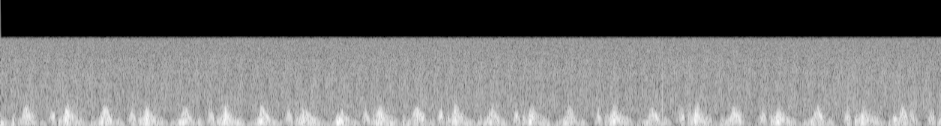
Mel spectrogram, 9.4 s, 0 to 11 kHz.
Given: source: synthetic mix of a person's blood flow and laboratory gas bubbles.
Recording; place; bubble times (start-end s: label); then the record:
Doppler ultrasound of blood flow; precordium
8.91-9.01 s: bubbles
9.09-9.18 s: bubbles
From the record:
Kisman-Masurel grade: 111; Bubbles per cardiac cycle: 1 to 2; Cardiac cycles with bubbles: 1 to 10%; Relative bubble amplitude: barely perceptible (0.100 to 0.250); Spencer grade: 1 (occasional bubble signal discernible with the cardiac motion signal, with majority of cardiac periods free of bubbles); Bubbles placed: only in the low amplitude regions of the cardiac cycle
